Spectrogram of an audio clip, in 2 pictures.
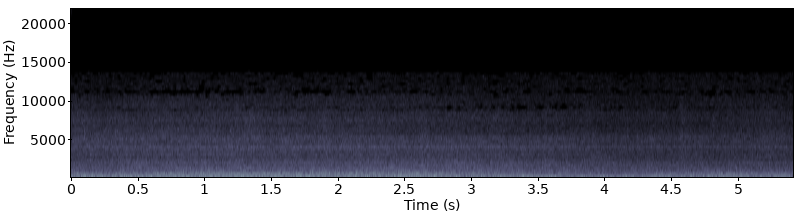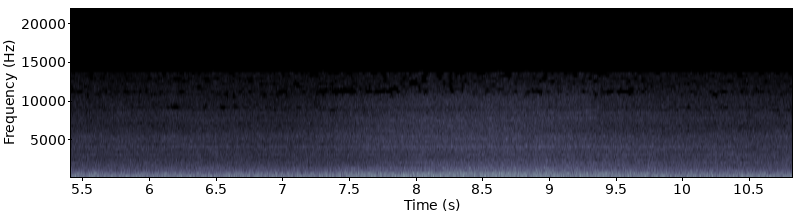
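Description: Steady rushing noise with no distinct tones or clicks, swelling a little near the end.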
